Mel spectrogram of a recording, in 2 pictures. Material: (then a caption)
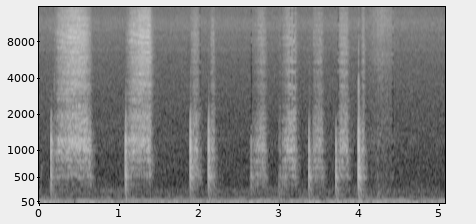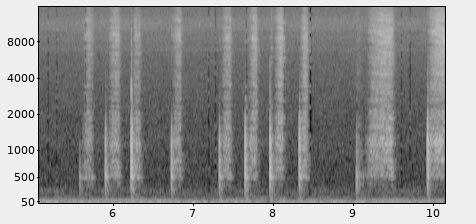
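Chalk. Yellow chalk held in the fingers hatches and scratches across a large, solid, flat painted chalkboard with a green frame. Short, dry raspy strokes come in quick bursts, some longer gritty scrapes reaching bright and high, over a steady low hum.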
